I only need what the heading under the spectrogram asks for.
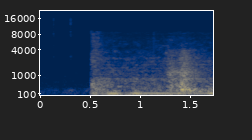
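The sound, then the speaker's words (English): After a brief quiet moment, printing machines at a printing company suddenly start up with a loud, steady mechanical roar over a low, constant hum that runs without a break, in a short 3-second video. No one speaks. “So that was just a little 3-second video that the printer sent. So you hear printers in the background”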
